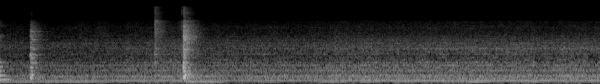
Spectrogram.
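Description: Whirlpool top-load washing machine's drain pump running with a steady hum as the machine drains during its recalibration cycle. Two short clicks sound, one just after the start and a louder one about two seconds in.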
